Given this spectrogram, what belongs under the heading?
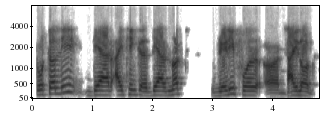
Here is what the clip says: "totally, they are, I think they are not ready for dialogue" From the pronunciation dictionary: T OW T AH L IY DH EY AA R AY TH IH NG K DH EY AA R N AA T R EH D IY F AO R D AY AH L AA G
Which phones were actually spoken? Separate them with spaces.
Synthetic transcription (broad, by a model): T OW T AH L IY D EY AA R AY T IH NG K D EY AA R N AA T R EH D IY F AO R D AY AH L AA G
